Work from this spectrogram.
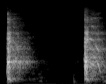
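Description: Two sharp, loud coughs separated by a short pause, each one bursting out and then trailing off, with silence around them.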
